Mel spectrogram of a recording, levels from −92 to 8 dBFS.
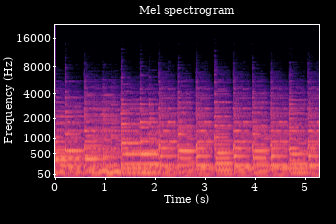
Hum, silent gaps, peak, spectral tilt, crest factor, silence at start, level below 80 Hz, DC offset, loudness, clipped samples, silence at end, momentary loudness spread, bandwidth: none; none; -6 dBFS; -8 dB/octave; 14 dB; 0 s; -32 dBFS; under 0.1%; -20 LUFS; under 0.1%; 0 s; 3 LU; 8.8 kHz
